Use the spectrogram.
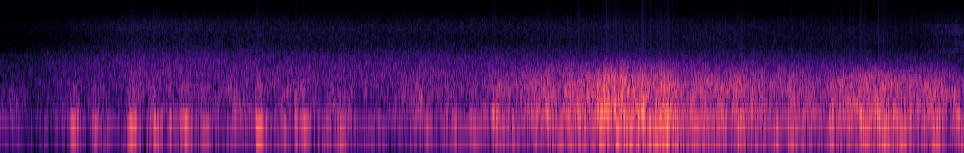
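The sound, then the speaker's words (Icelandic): Low, rolling thunder from a lightning storm over southern Iceland rumbles continuously, swelling louder midway through and lingering in a deep, broad roar, with a faint hiss of rain or wind beneath it and no voices. “Samkvæmt upplýsingum frá veðurstofunni hefur fólk ringt inn víða af Suðurlandi til þess að láta við tafa miklum þrumum og eldingum.”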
